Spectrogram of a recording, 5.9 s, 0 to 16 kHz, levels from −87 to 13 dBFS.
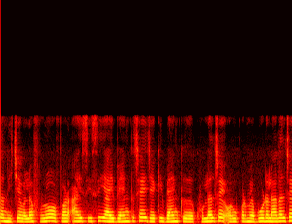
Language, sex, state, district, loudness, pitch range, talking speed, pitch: Maithili, female, Bihar, Katihar, -15 LUFS, 220-235 Hz, 185 wpm, 225 Hz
